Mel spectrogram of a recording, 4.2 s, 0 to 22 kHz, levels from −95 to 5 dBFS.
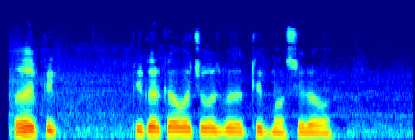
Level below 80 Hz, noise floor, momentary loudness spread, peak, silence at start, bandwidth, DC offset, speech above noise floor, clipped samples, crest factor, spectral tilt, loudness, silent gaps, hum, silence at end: -72 dBFS; -59 dBFS; 9 LU; -4 dBFS; 0.15 s; 9.2 kHz; under 0.1%; 39 dB; under 0.1%; 18 dB; -8 dB/octave; -22 LUFS; none; none; 0.85 s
